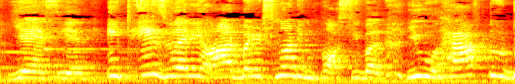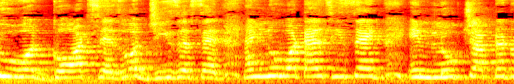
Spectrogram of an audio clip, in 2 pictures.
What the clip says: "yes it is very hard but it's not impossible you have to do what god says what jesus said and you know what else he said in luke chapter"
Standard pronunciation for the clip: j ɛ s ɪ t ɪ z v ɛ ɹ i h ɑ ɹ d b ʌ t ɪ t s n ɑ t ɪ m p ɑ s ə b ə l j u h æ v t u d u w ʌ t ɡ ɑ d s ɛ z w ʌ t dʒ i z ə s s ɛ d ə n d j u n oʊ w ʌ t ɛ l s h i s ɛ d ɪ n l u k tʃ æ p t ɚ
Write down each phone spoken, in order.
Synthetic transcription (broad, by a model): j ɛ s ɪ t ɪ z v ɛ ɹ i h ɑ ɹ d b ʌ t ɪ t s n ɑ t ɪ m p ɑ s ə b ə l j u h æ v t u d u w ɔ t ɡ ɑ d s ɛ z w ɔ t dʒ i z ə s s ɛ d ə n j u n oʊ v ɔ t ɛ l s h i s ɛ d ɪ n l u k tʃ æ p t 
